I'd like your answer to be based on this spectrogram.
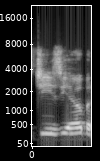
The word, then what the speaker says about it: Geezeo: Geezio, for those that don't know, or did I say it right, Geezio or Geezio? – It's Geezio, but I've heard it called a lot of things.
